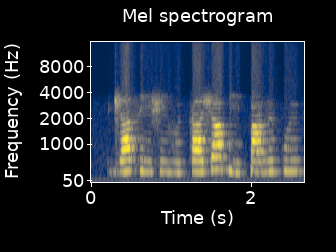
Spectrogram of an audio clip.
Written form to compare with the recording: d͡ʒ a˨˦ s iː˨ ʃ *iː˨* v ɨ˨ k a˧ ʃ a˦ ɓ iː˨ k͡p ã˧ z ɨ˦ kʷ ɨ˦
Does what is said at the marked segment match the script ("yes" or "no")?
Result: no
